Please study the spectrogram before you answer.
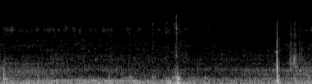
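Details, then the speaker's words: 1991 Clarion motorhome at idle after repairs following a breakdown, just started: good oil pressure, full tank of gas, temperature normal, battery charging; quiet, low, steady idle with even murmur and a couple of stray clicks, engine idling good; normal idle. "Engine's idling good. And I'm gonna drive it up the street and turn around so I can put it back in the driveway."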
